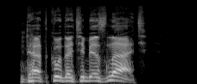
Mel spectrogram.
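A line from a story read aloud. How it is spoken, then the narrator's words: Snapping woman. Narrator (Russian): огрызнулась она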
